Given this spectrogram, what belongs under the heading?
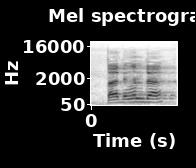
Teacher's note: Ujung lidah. Nah, ujung lidah menempel di pangkal dua gigi seri atas. Nah, pangkal dua gigi seri atas.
